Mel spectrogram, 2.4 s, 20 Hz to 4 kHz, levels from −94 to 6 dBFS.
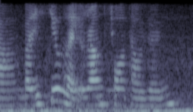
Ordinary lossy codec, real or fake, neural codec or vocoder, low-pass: AAC, 32 kbps; real; none; 3.6 kHz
